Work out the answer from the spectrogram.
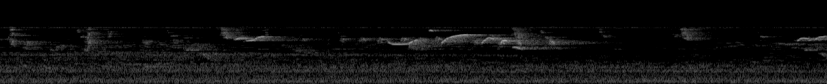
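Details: Skittish Philippine magpie-robin from a flock newly arrived in a village, singing on July 3, 2021: scattered short whistles, then a denser burst of slurred, rising and falling notes mid-phrase, with quieter pauses between bursts.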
